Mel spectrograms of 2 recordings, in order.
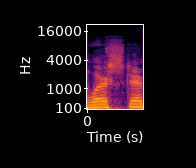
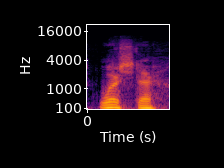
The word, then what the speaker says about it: Worcester: Worcester. Yeah. All right. Whatever. They like to call Worcester up there. Oh, Worcester? Worcester. Then take the R out. The R is silent.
